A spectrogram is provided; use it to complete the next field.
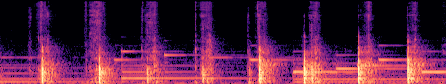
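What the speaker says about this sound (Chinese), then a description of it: "接下来准备半个青椒，先切成细丝， 再改刀切成小丁" A knife dices half a green bell pepper on a cutting board, eight or nine evenly spaced crisp chops, close and clear with a quiet background.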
